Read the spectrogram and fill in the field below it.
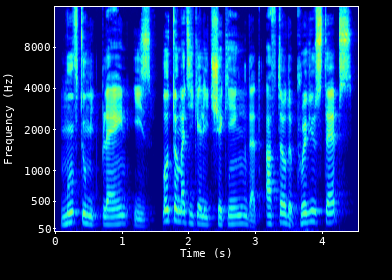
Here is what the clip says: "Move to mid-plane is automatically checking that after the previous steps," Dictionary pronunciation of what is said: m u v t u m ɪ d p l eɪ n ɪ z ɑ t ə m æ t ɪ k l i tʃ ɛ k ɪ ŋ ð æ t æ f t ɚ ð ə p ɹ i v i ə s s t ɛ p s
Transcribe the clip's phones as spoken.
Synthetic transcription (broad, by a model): m u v t u m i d p l eɪ n ɪ z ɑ t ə m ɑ t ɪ k l i tʃ ɛ k ɪ ŋ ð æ t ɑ f t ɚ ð ə p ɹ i v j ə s s t ɛ p s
